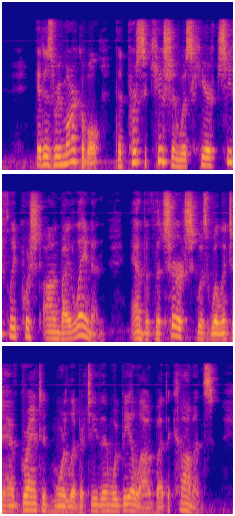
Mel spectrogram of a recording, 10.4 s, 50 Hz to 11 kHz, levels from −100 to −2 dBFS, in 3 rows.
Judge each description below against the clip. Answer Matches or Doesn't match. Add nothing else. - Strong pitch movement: Matches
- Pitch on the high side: Doesn't match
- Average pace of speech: Matches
